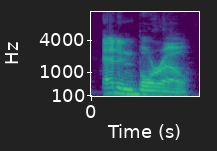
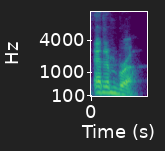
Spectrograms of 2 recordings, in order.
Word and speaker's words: Edinburgh: fun of you cuz every time I said Edinburgh you would go Edinburgh Edinboro it's Edinburgh it's just Edinburgh Edinburg like lettuce Iceberg Ed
